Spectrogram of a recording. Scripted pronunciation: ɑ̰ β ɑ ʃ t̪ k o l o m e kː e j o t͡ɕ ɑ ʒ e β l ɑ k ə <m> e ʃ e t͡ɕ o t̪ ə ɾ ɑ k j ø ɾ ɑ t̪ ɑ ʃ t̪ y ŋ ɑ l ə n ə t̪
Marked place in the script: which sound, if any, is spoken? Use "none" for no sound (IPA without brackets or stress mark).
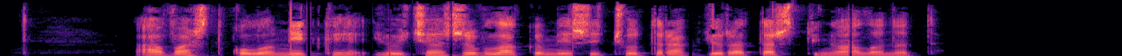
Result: m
